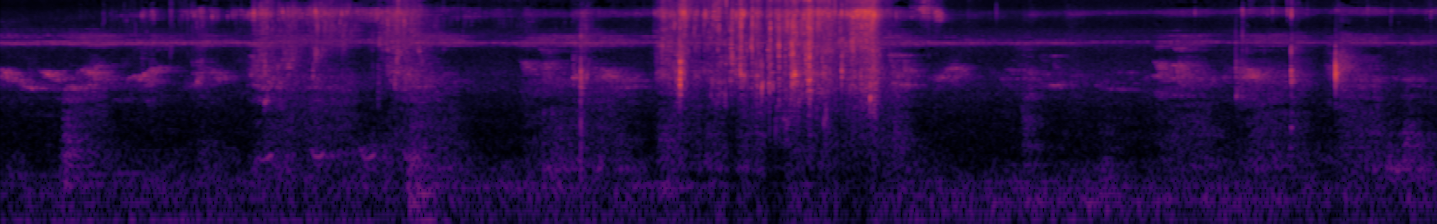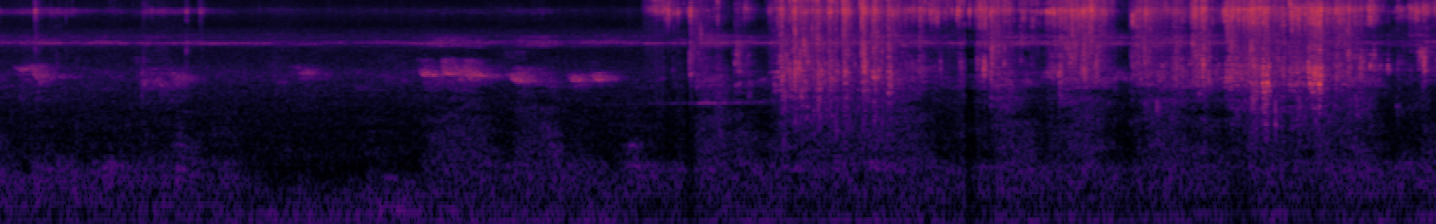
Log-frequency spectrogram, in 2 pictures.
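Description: Water from a garden hose splashing onto a wet floor, coming and going, loudest for a couple of seconds about a quarter of the way in and again over the last several seconds. A steady high insect trill runs underneath.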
